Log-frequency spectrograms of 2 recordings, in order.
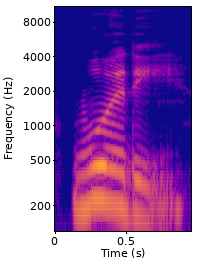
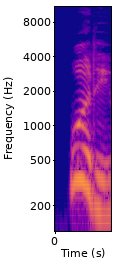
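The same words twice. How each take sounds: First: Drawn-out, loud Woody; slowly. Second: Said in the usual way. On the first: Acted. Buzz patiently repeating the name to the owl, slowly. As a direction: spell it out for the owl. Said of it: "Buzz repeated slowly". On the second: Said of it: "Buzz said".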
